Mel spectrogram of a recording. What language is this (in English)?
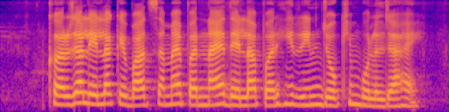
Magahi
